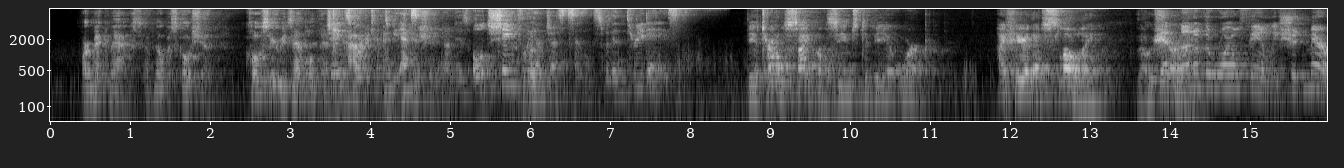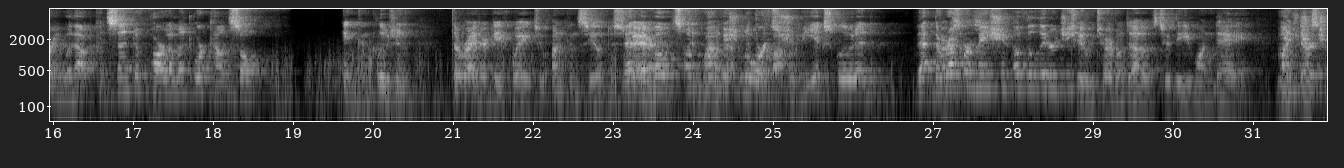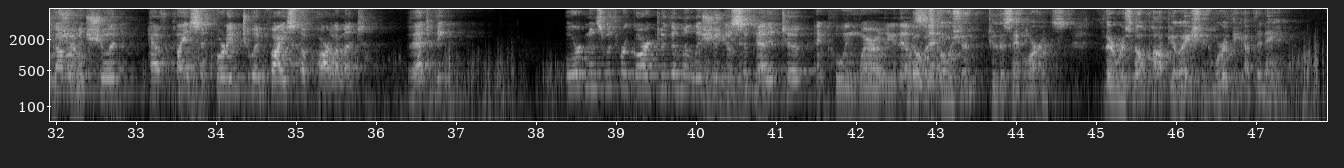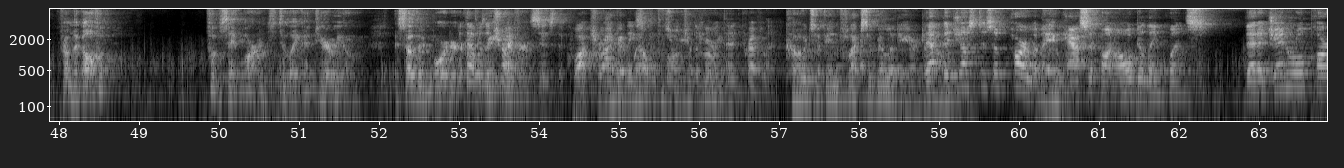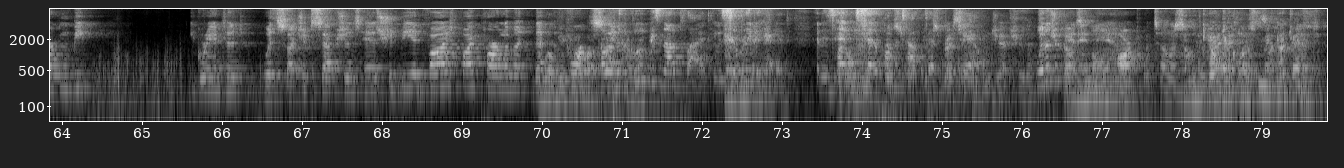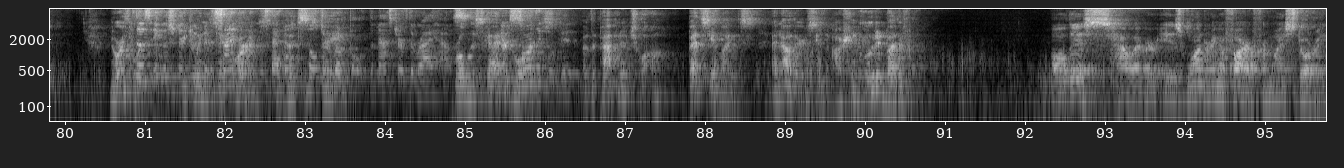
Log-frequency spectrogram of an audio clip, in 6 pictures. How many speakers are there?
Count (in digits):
5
